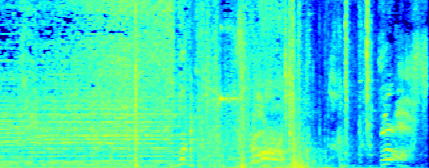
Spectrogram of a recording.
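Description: Film soundtrack: held music tones stop about halfway through, followed by a short scuffle with heavy thuds of a body hitting the floor and a man's gasps.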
